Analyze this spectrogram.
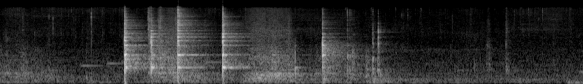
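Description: A spoon and a steel bowl clank sharply against a metal cooking pot about five times, each clank ringing briefly, with a short scrape between them, as browned flour is knocked out of the bowl into a pot of onions.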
